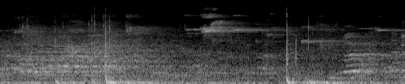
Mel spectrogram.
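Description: A volleyball is struck with sharp slaps that echo through a large hall.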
